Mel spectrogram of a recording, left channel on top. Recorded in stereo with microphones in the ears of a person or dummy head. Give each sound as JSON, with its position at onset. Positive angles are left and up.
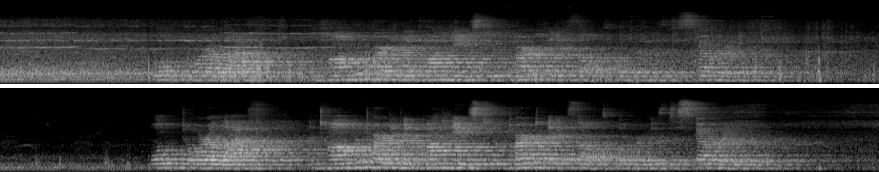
{"t": 1.5, "sound": "a woman speaking", "side_deg": -20, "distance_m": 1.0}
